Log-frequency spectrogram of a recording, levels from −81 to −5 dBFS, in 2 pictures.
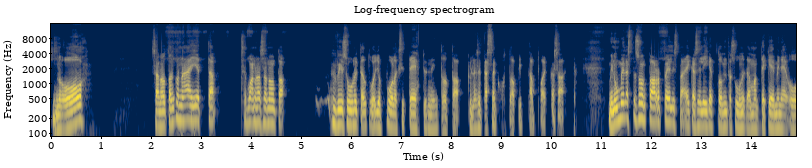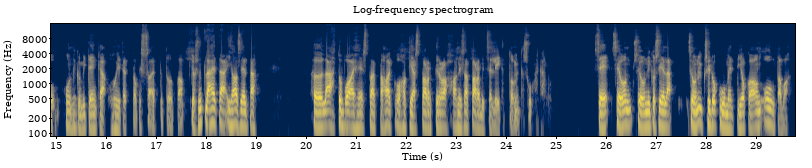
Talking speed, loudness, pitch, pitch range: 135 wpm, -18 LUFS, 145 Hz, 125-160 Hz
